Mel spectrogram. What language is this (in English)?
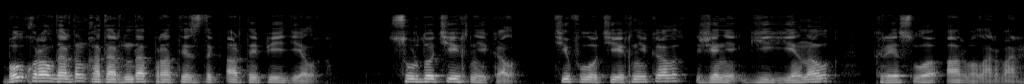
Kazakh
